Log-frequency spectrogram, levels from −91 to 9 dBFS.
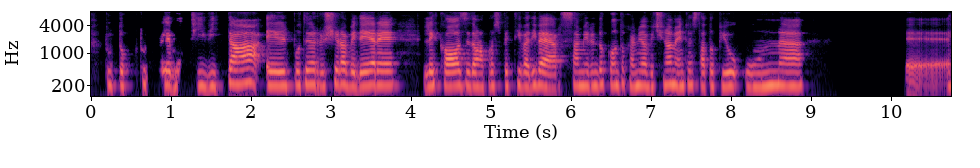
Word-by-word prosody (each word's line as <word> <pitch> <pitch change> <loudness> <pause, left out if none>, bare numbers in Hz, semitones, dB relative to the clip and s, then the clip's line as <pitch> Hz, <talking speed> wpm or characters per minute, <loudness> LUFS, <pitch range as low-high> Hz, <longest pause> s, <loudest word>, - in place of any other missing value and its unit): tutto 195 -1 -7
tutte 215 - -11
l'emotività 205 +2 +2
e 200 0 +3
il 200 0 0
poter 210 +1 -1
riuscire 205 +2 -2
a - - +4
vedere 200 +1 +3 0.3
le 195 +3 0
cose 200 0 +4
da 195 - +1
una 185 -1 +1
prospettiva 195 +1 -5
diversa, 185 -1 +1
mi 195 0 -1
rendo 195 +2 -4
conto 210 0 -5
che 210 - -11
il - - -3
mio 200 0 +1
avvicinamento 195 +1 -2
è - - -3
stato 195 -1 -5
più 190 -1 -1
un 190 +2 -1 1.6
ehm, 290 - -6
200 Hz, 150 wpm, -24 LUFS, 195-205 Hz, 1.6 s, a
